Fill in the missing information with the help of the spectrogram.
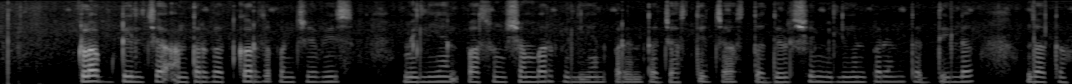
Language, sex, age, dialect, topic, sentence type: Marathi, male, 25-30, Northern Konkan, banking, statement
